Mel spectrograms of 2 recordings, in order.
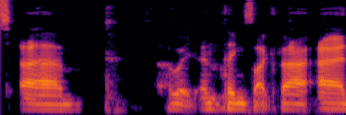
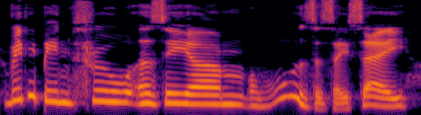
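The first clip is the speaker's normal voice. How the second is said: higher, fussy healer voice; Vandy the priestess; 9 semitones higher than usual. Acted. Priestess to the concussed hero, higher fussy voice. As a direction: reassure the patient kindly.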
